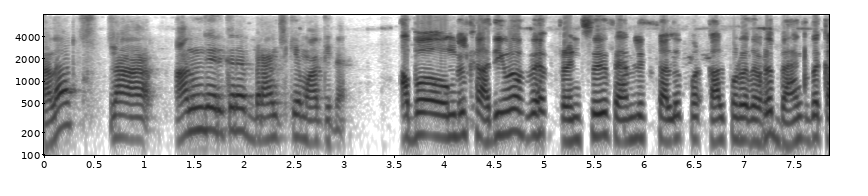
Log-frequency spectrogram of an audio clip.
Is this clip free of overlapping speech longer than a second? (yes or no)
yes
